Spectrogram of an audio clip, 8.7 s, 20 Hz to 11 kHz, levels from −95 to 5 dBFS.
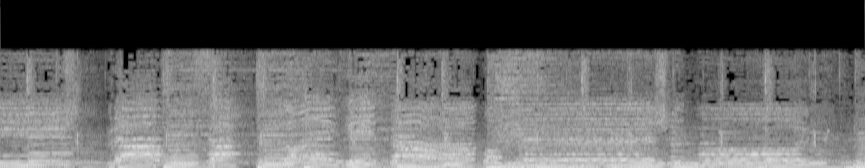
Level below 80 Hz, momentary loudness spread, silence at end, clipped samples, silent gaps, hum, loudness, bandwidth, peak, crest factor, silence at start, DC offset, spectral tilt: -20 dBFS; 5 LU; 0 s; under 0.1%; none; none; -13 LUFS; 8 kHz; 0 dBFS; 12 dB; 0 s; 0.7%; -5 dB/octave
